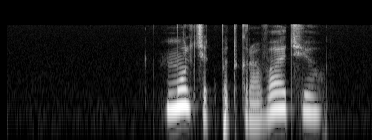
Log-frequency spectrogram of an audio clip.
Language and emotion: Russian, sad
